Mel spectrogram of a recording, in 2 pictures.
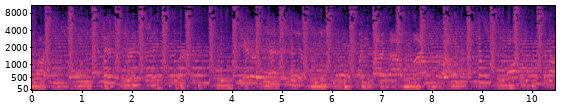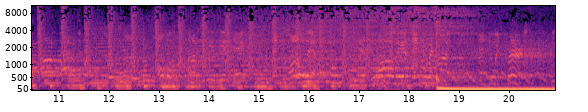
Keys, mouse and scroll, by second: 1.2-2.7 shift+middle drag, 2.7 scroll down 1, 3.2 shift+middle click, 4.0 scroll down 1, 6.1 click, 10.6 click, 14.2 g, 15.0 click, 20.0 click.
